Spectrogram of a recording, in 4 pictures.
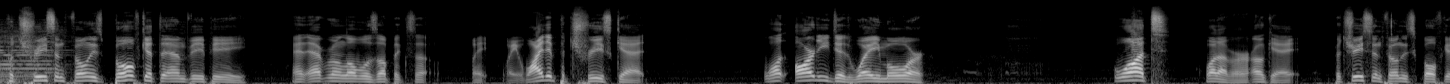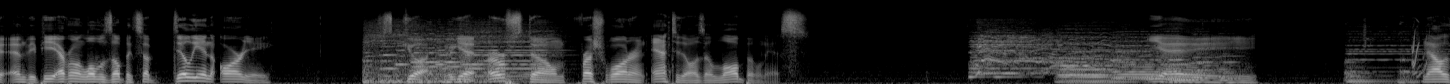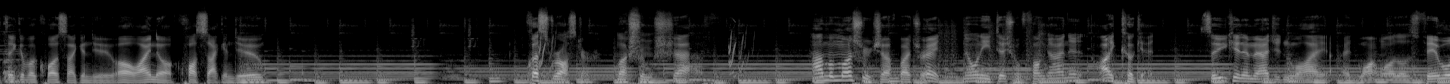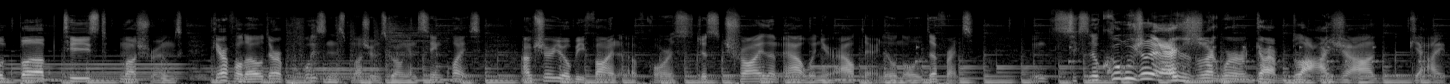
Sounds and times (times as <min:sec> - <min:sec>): Speech: 0:00.0 - 0:06.5, 0:07.6 - 0:09.3, 0:11.1 - 0:17.3, 0:18.3 - 0:22.6, 0:26.0 - 0:27.1, 0:28.7 - 0:31.7, 0:34.3 - 0:36.1, 0:37.1 - 0:53.2, 0:53.8 - 0:58.0.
